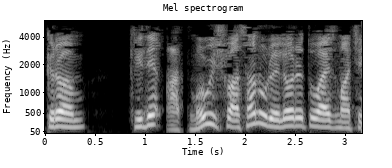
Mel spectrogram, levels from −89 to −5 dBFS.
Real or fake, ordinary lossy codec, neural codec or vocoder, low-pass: real; MP3, 24 kbps; none; 5.4 kHz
